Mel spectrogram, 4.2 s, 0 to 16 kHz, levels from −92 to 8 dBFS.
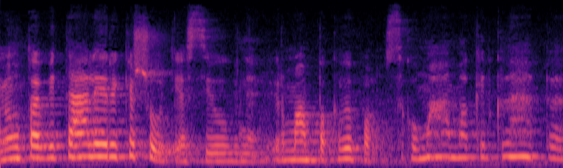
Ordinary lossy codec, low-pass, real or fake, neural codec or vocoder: MP3, 64 kbps; 14.4 kHz; fake; vocoder, 44.1 kHz, 128 mel bands every 512 samples, BigVGAN v2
